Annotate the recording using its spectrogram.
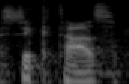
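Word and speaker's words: Beşiktaş: it but dick stars came to pronounce it their sick tas and next season we'll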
